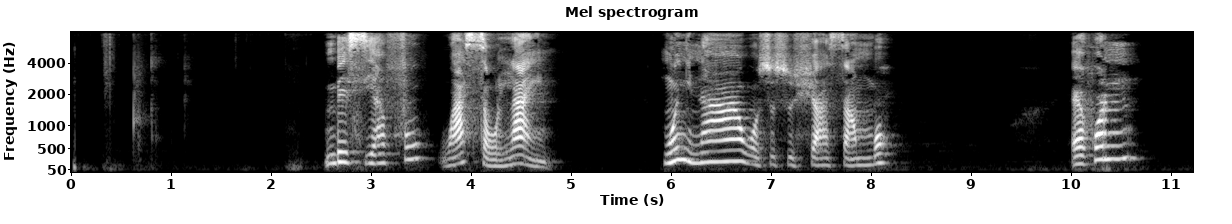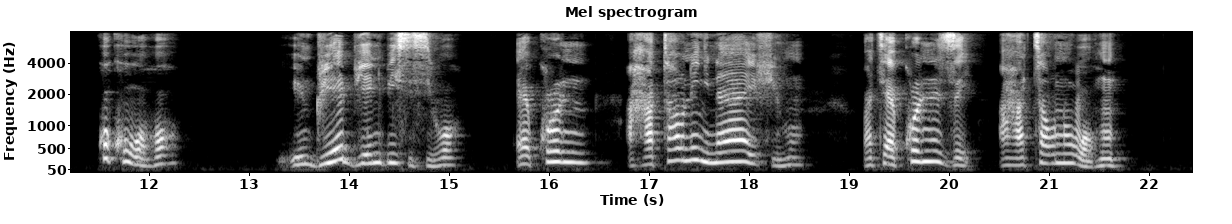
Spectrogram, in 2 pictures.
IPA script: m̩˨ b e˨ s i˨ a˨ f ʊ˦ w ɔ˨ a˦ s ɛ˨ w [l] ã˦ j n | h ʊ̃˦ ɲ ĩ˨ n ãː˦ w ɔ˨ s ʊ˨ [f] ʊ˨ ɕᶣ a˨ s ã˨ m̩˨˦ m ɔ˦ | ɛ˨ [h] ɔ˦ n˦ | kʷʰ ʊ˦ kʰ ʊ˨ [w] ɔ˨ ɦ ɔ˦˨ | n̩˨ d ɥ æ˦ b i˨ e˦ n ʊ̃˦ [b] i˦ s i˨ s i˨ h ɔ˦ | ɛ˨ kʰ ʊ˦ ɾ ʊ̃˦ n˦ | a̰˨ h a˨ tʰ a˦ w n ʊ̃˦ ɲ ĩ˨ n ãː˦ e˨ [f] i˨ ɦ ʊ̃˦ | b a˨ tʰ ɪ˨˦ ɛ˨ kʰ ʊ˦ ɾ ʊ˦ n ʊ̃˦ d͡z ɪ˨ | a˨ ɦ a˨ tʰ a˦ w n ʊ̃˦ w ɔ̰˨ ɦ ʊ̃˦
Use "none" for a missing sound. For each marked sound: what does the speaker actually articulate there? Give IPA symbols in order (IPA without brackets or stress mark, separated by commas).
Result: l, s, h, w, b, f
